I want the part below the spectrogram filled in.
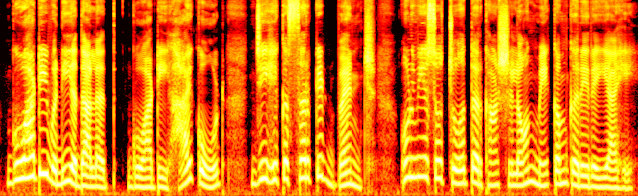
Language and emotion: Sindhi, neutral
